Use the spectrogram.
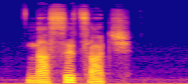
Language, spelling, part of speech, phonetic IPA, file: Polish, nasycać, verb, [naˈsɨt͡sat͡ɕ], Pl-nasycać.ogg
